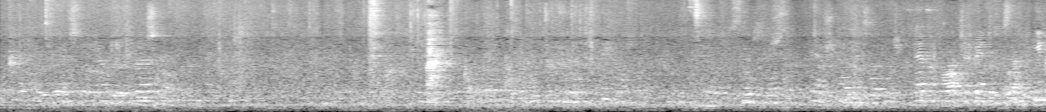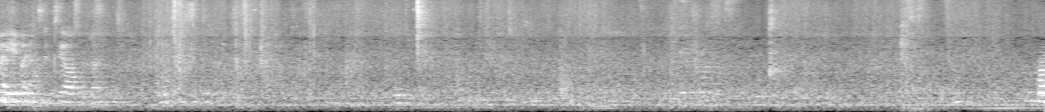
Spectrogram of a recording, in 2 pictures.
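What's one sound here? Men and women murmur and talk quietly among themselves in a room with a slight echo.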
